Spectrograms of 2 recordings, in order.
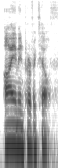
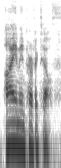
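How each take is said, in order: Both takes have the same delivery.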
